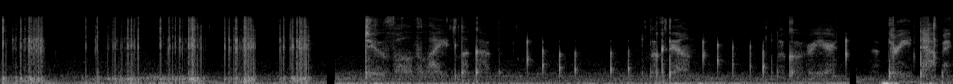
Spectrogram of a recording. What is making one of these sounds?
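Fingernails tap and scratch on a microphone's foam cover.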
